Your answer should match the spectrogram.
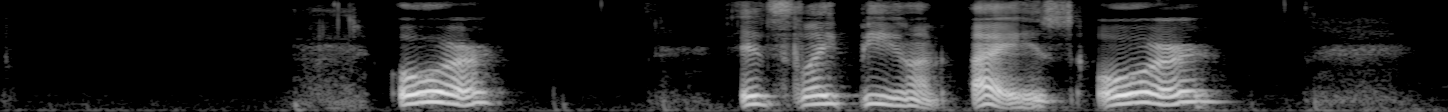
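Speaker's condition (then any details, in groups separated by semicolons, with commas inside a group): Cerebral palsy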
